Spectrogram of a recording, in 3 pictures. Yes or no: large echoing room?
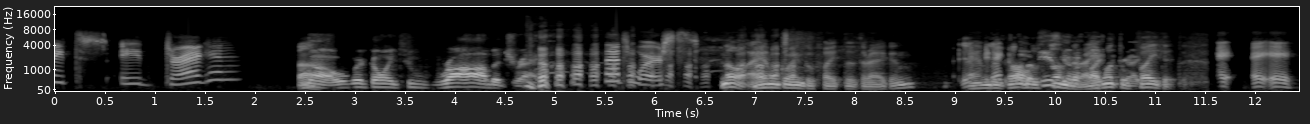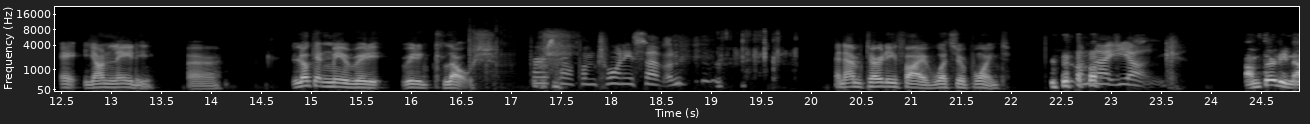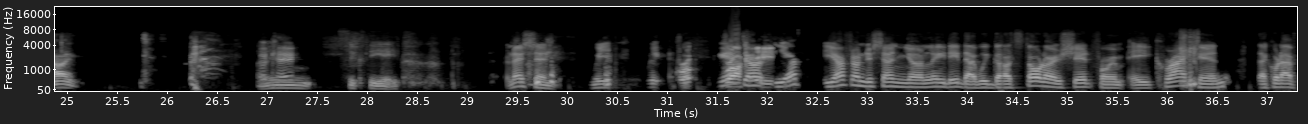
no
